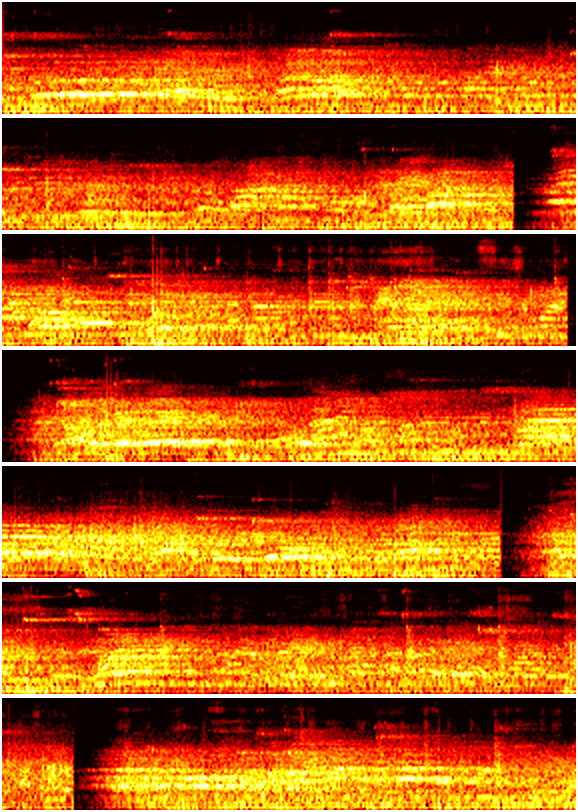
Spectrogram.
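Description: Live sound of a basketball game in an echoing gym: a ball bouncing on the hardwood court amid indistinct voices. The sound drops out suddenly for a moment four times.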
